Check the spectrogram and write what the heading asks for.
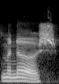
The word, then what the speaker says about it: Manoj: I think his name is pronounced Manoj.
